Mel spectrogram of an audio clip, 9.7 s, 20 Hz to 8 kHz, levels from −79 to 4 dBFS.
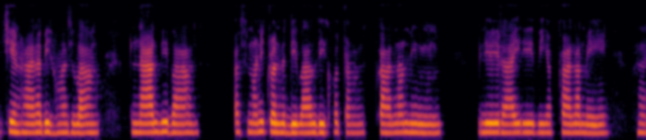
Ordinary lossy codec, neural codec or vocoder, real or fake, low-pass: Opus, 24 kbps; autoencoder, 22.05 kHz, a latent of 192 numbers a frame, VITS, trained on one speaker; fake; 7.2 kHz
